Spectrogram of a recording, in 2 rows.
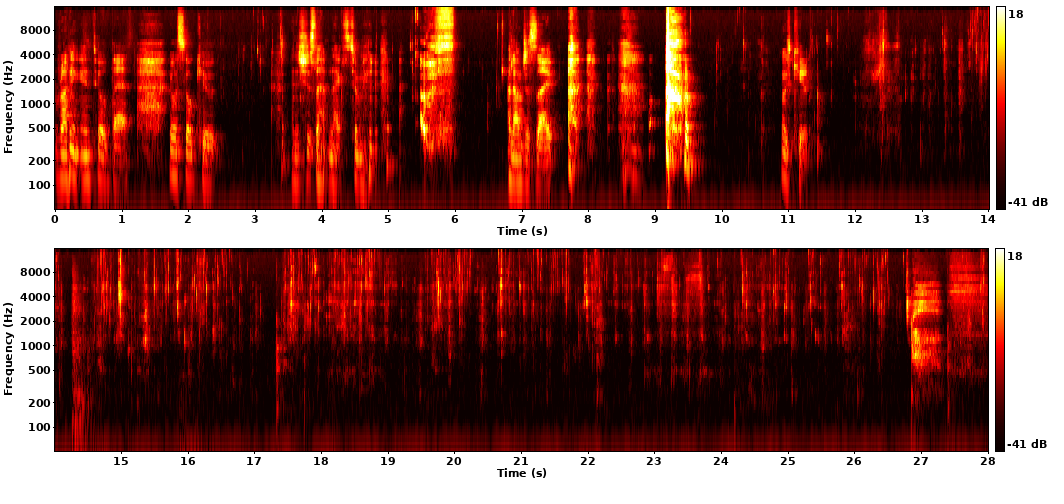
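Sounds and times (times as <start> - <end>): chewing and wet mouth smacking: 2.7 - 3.5, 9.9 - 10.7, 11.3 - 26.9.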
